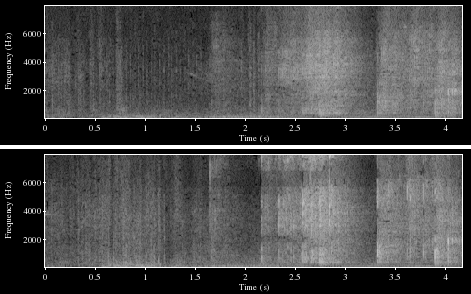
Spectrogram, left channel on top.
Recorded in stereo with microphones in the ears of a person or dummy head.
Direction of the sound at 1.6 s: 35° right (ahead or behind).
